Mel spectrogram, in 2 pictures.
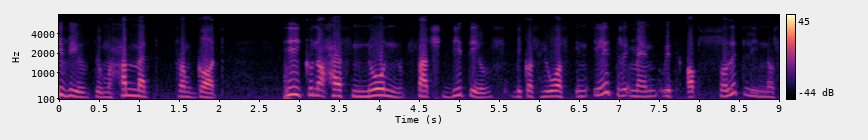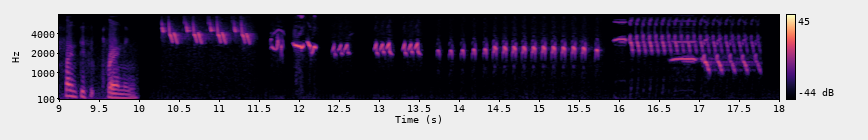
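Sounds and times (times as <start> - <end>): bird song chirps and trills: 10.2 - 17.9.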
